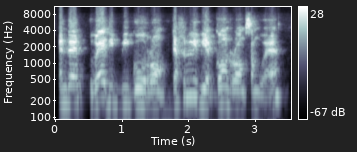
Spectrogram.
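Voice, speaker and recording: A man's voice: a little high, lively intonation, a little fast. A middle-aged man hosting a talk show interview, asking questions with many fillers and restarts. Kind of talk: casual interview.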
